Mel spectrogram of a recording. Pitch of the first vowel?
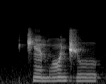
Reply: low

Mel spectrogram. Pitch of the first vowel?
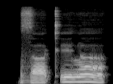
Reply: low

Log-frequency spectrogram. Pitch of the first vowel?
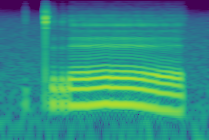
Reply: falling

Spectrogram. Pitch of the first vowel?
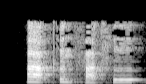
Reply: falling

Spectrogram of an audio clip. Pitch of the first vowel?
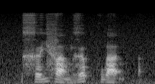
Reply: rising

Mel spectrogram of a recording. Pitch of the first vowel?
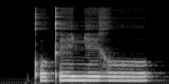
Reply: low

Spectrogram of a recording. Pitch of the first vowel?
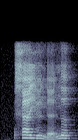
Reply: high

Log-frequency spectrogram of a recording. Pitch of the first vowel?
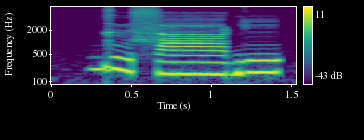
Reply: falling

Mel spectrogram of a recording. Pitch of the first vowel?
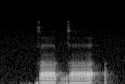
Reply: low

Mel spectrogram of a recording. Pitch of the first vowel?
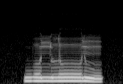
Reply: high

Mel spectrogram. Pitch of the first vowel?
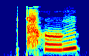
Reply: rising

